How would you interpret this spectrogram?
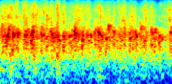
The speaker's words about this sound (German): Es war ein anständiger Applaus. So ist es.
